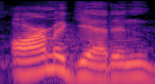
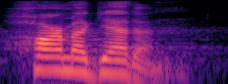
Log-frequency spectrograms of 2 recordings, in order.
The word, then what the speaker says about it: Harmageddon: Now the English rendering of the Hebrew term that John uses is Armageddon, but in its Hebrew, it's a compound word, which we would pronounce Harmageddon. Har is the first word, Mageddon, the second word.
